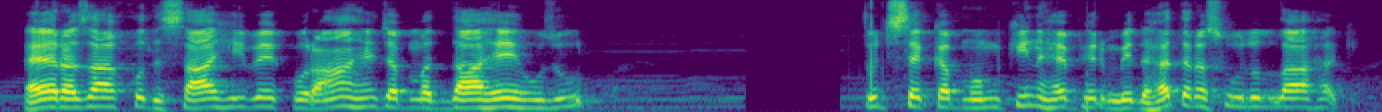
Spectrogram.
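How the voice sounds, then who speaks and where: The man's voice is high and monotone, with flat intonation. Music plays behind him. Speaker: Islamic preacher giving a sermon. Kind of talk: religious sermon narrating an anecdote.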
